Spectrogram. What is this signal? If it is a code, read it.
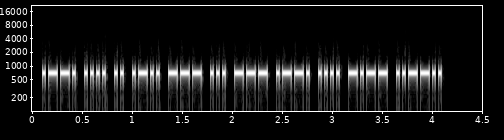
Morse code, heard as a keyed tone, about 40 wpm, 700 Hz. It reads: PHILOSOPHY?
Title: Sentences from Top 1000 Words - Review Part 6 - 40wpm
